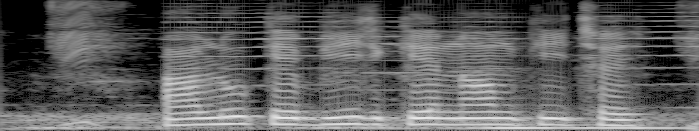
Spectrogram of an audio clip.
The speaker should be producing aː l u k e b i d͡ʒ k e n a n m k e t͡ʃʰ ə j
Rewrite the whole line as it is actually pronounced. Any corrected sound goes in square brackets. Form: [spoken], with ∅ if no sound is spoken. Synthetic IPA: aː l u k e b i d͡ʒ k e n a [∅] m k [i] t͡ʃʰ ə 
